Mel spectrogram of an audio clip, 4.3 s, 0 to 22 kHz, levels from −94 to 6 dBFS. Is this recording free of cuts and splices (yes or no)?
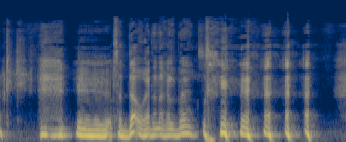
no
